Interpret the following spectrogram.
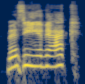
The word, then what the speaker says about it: messianic: Messianic.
